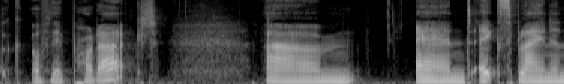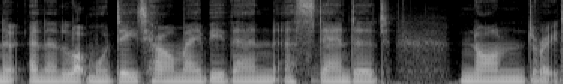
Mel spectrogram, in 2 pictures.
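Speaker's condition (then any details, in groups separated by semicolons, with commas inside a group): No condition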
